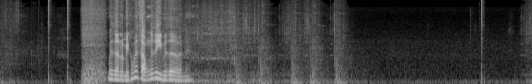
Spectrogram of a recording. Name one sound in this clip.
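Heavy glass panels turn with a click.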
